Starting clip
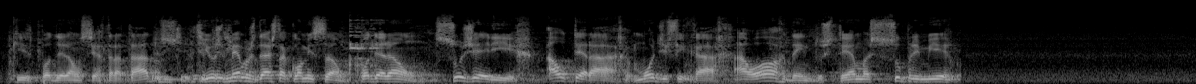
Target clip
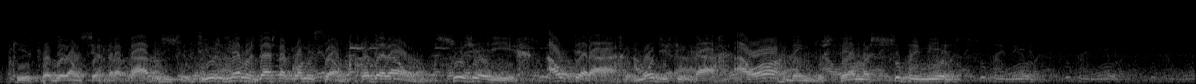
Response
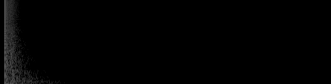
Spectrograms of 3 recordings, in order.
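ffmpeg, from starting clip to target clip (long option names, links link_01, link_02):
-af "lowpass=1100,aecho=1:1:852|1704|2556|3408|4260:0.251|0.126|0.0628|0.0314|0.0157,aresample=11025,asoftclip=type=tanh:threshold=-24dB,aresample=44100,volume=-2dB"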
